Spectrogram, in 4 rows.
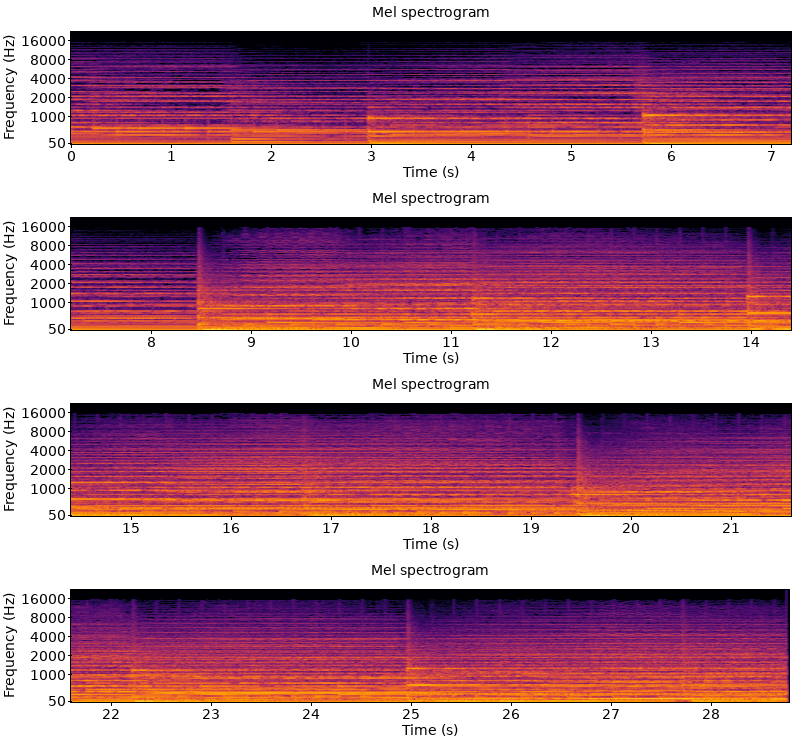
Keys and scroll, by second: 14.1 ctrl+z.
